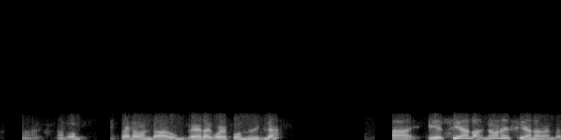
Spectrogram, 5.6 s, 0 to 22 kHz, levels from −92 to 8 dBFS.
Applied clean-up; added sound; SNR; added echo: none; none; none; none.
